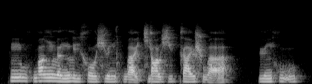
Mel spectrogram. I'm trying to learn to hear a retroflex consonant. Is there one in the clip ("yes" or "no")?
yes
